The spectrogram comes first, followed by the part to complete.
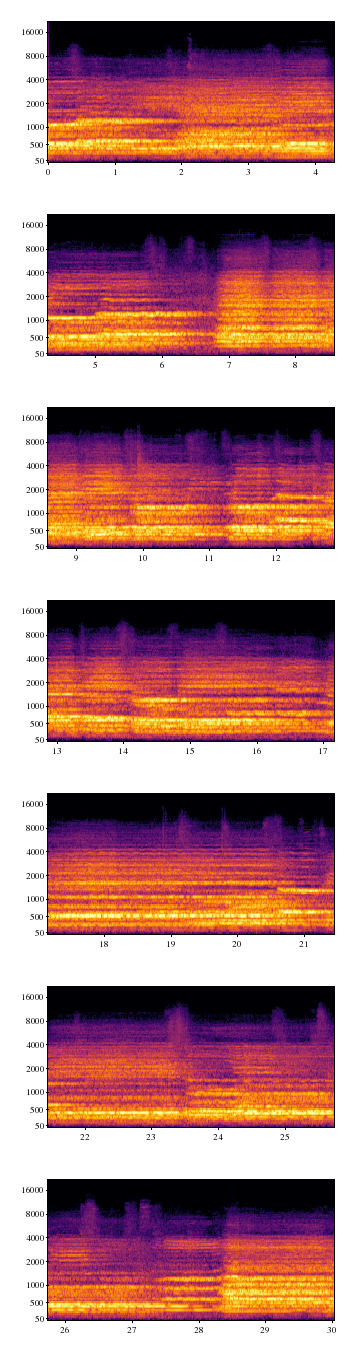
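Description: Large mixed choir singing unaccompanied in several parts, holding sustained chords in long phrases with brief breaks for breath between them.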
